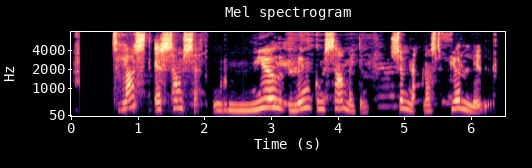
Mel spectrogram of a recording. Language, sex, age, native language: Icelandic, female, 18-19, Icelandic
